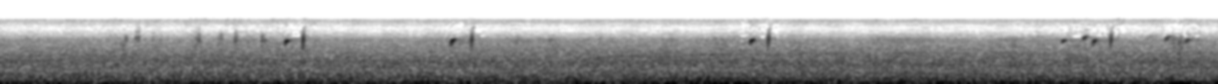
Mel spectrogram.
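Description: Small garden birds giving short, high chirps, scattered and irregular, a few every second or two, over a steady low outdoor rumble.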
